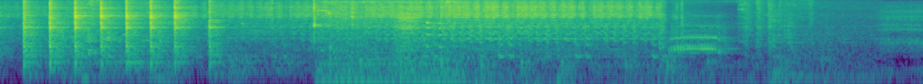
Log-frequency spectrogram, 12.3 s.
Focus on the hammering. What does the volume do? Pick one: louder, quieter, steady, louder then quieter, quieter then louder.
quieter.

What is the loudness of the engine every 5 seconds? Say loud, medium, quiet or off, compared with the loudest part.
medium, loud, quiet.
